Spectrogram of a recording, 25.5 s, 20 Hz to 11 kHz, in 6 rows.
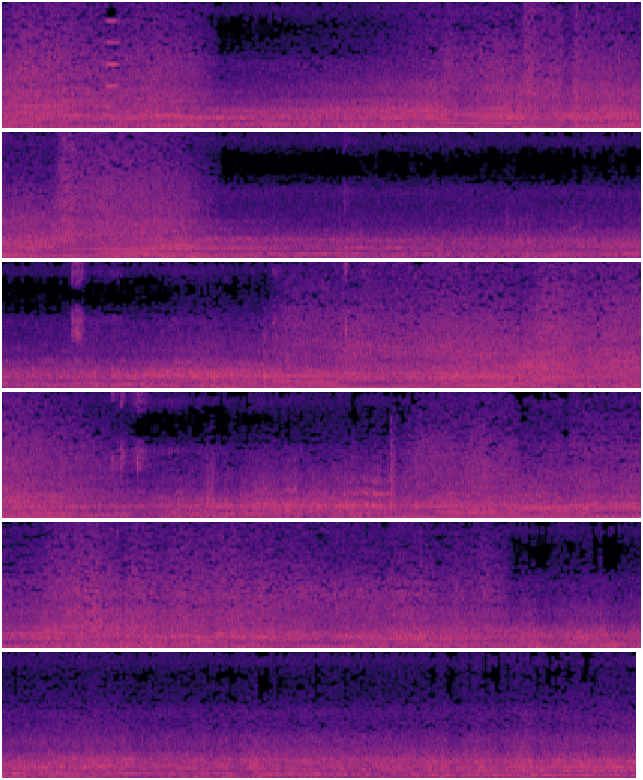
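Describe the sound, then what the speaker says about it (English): Corvette race car in Gran Turismo 7 roaring down a straight during a 90s vintage Le Mans endurance race, its engine loud and sustained, with rising gear pulls and brief shifts over a long continuous run. "Going faster down the straight. That Corvette rapid in a straight line."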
